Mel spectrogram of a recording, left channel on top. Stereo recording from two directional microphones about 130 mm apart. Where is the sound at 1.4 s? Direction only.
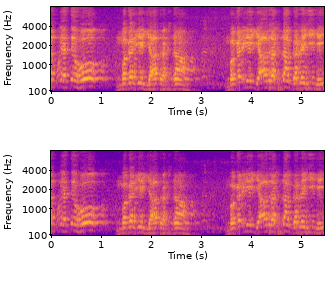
25° right (ahead or behind).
